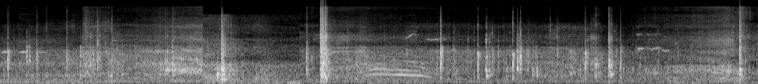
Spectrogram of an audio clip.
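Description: Skateboard wheels rolling on concrete, with several sharp clacks of boards popping and landing. The loudest clack comes about three seconds in, another a little before it, and one near the end.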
